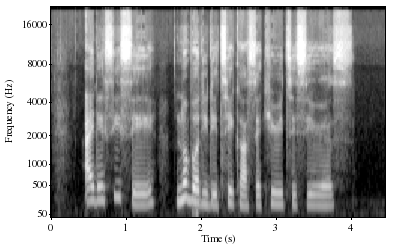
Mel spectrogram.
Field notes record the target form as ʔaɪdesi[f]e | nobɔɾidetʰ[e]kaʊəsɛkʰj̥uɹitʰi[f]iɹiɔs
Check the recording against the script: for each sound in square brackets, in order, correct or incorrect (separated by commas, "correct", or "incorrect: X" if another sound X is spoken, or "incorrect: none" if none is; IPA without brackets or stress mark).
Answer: incorrect: s, correct, incorrect: s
